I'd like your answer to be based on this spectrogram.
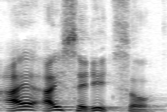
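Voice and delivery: normal talking voice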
